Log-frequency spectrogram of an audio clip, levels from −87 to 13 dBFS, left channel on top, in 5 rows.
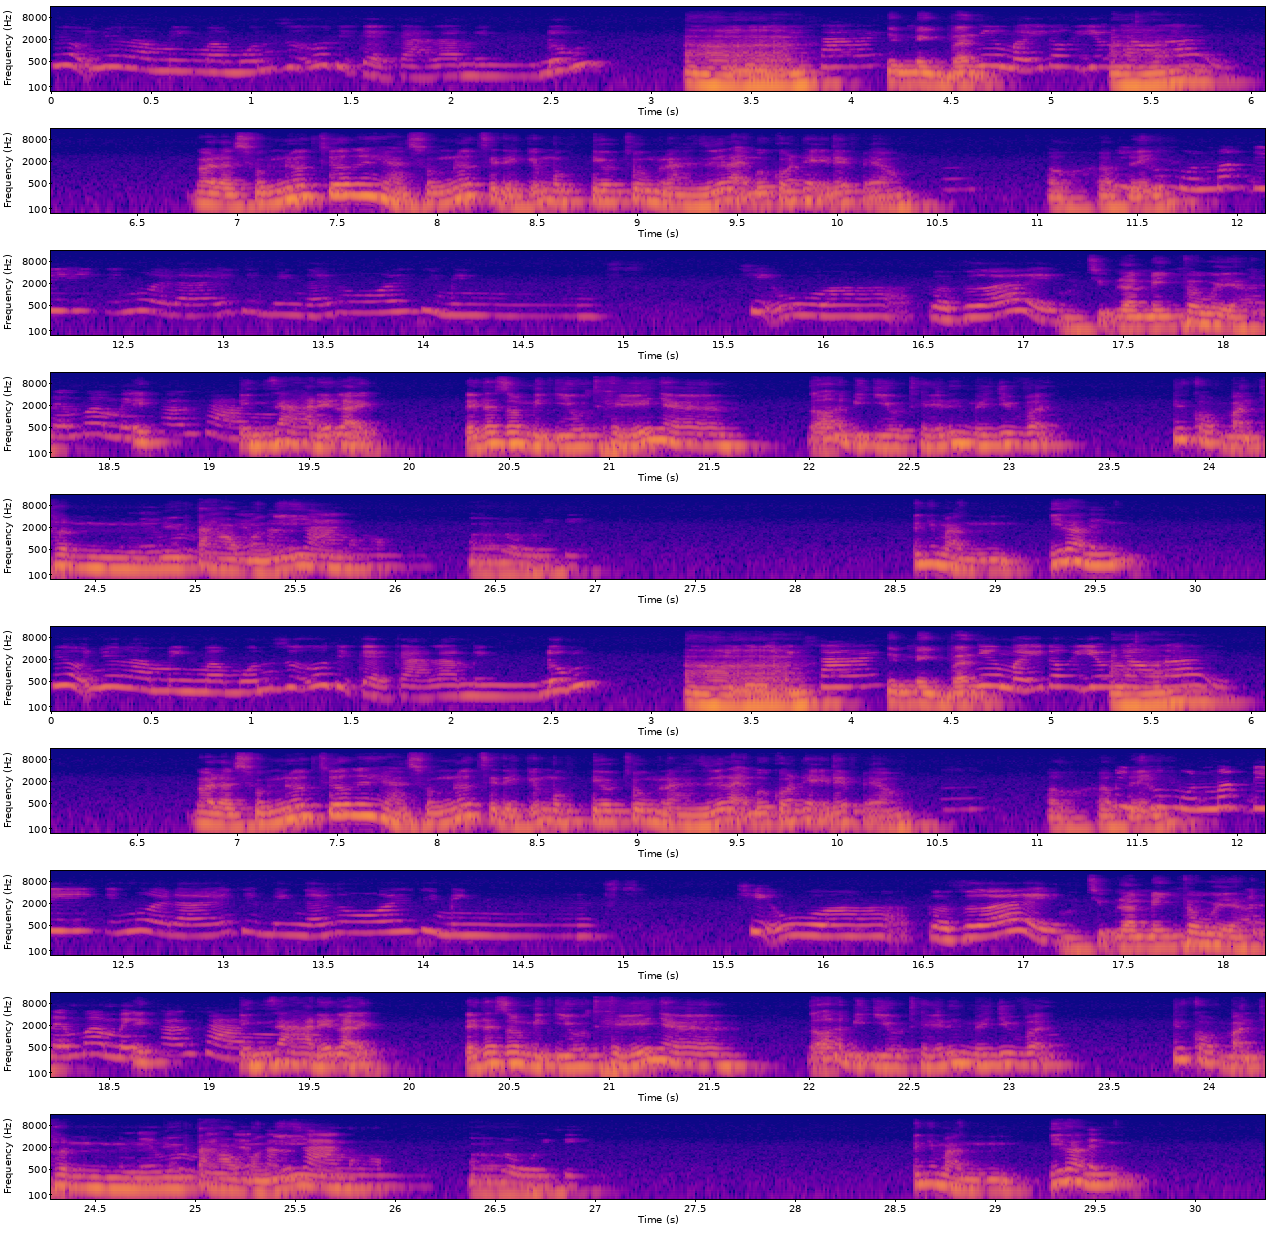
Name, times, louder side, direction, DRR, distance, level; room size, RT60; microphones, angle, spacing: voice 1, 0.0-2.8 3.3-4.1 4.6-5.9 10.5-10.7 11.4-14.9 15.6-17.2 18.1-19.7 24.6-26.0 26.4-27.0 29.5-29.6, right 5 dB, 60° right, 0.4 m, -36 dB
voice 2, 3.2-3.8 4.2-4.7 5.3-5.8 6.8-10.4 11.0-11.7 17.2-18.2 18.6-18.7 19.1-19.8 20.3-21.6 22.0-23.2 23.8-25.9 26.4-26.9 28.6-29.7, left 1 dB, 10° right, 1.2 m, -26 dB
4.3 x 2.6 x 3.1 m
head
